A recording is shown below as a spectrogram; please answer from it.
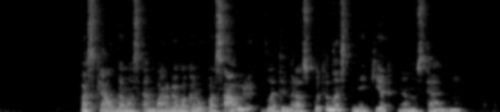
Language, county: Lithuanian, Vilnius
